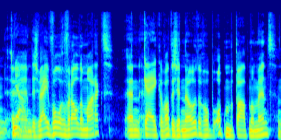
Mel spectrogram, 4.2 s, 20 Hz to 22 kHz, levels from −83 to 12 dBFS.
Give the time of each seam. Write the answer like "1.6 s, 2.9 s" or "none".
2.1 s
